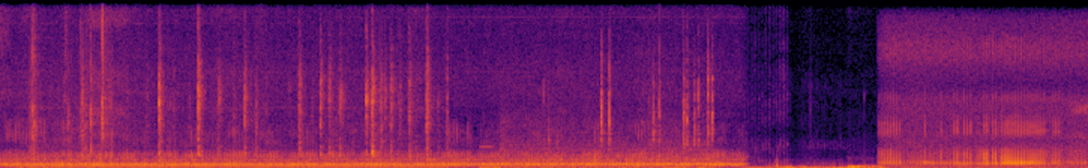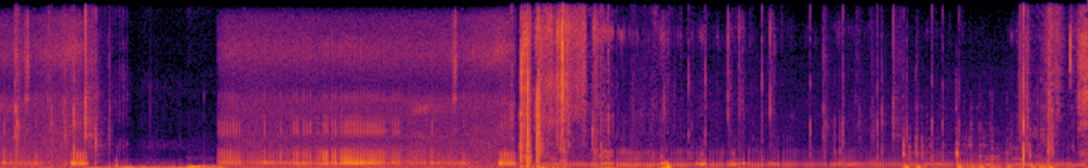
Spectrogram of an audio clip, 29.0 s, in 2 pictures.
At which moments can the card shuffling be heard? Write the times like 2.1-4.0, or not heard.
0.4-1.6, 14.7-16.0, 25.4-26.8.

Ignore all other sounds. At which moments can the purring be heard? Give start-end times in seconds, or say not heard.
0.0-28.9.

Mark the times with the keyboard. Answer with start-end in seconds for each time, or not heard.
0.1-9.6, 26.5-28.9.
